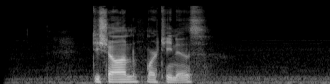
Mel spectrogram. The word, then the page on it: D’Sean Martinez: dih SHAWN mar TEE nez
